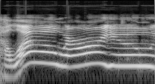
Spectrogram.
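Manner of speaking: acted, high, long, drawn-out calling yell. Retelling a horror film scene, imitating someone yelling.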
